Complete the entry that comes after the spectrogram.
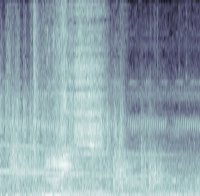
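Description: Artillery shells land in a World War II battle in North Africa, a steady roar of crashing blasts and thumps layered over a noisy combat din, with a voice talking through part of it.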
